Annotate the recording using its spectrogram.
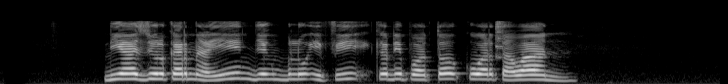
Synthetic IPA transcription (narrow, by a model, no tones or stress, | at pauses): niazulkarnaind͡ʒɨŋbluifikɨrdipɔt̪ɔkuwart̪awan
